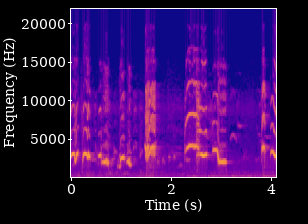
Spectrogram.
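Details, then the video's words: Oriental magpie-robin song serving as a lure to encourage another bird to sing. Quick warbled whistles, some dipping, then longer level whistled notes, loud and close with short silences. "Pancingan Burung Kacer Atasi Macet Dan Stres Kurang Gacor"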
